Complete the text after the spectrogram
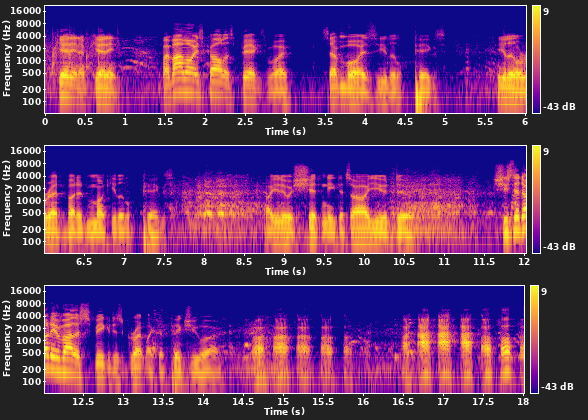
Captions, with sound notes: I'm kidding, I'm kidding. My mom always called us pigs, boy. Seven boys, you little pigs. You little red butted monkey little pigs. (audience laughing) All you do is shit and eat, that's all you do. (audience laughing) She said don't even bother speaking, just grunt like the pigs you are. (playful grunting)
